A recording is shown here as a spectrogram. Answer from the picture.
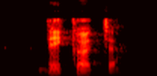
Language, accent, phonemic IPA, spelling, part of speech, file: French, France, /de.kɔt/, décote, noun, LL-Q150 (fra)-décote.wav
- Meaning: 1. discount 2. tax relief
